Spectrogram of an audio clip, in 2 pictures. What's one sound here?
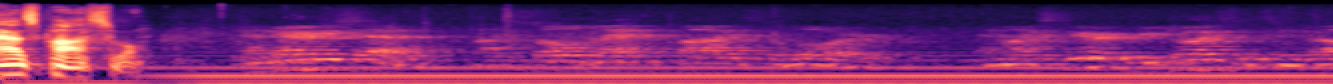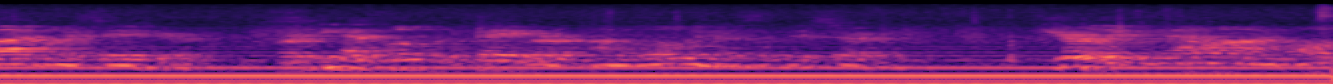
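An elderly man reads aloud calmly, heard from a distance in an echoing room.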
